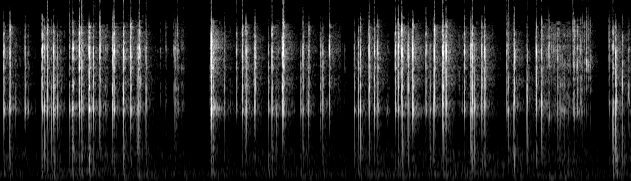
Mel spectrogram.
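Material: Plastic.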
